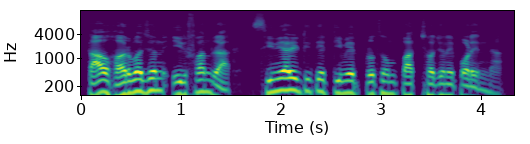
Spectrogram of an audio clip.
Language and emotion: Bengali, neutral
